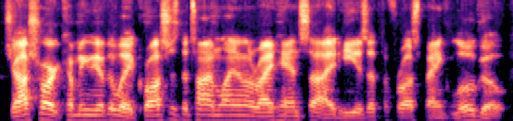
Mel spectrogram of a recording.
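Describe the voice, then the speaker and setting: Here a man with a medium-pitched voice delivers radio-style play-by-play of a basketball game live. When the action speeds up he becomes excitable, and between plays he settles into a conversational tone.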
